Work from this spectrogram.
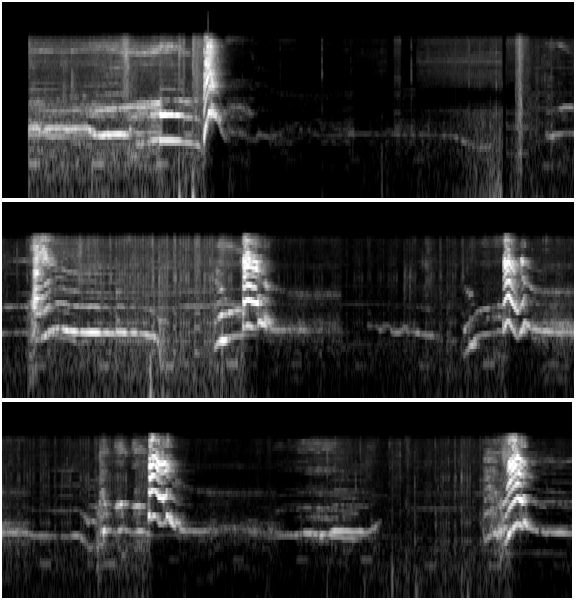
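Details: Female Boston Terrier kept as a pet, singing in a duet with a person; long wavering howls rising and falling, several drawn-out phrases with sharp yelping peaks between quieter sustained tones.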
